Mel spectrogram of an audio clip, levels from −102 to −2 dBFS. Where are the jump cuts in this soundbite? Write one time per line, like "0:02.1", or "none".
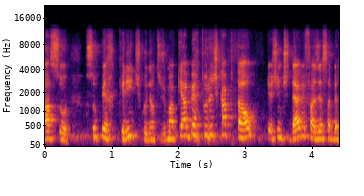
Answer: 0:02.0
0:03.3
